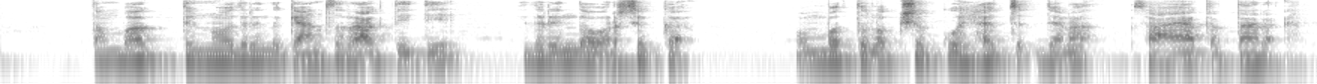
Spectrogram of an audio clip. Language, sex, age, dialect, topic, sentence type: Kannada, male, 18-24, Dharwad Kannada, agriculture, statement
